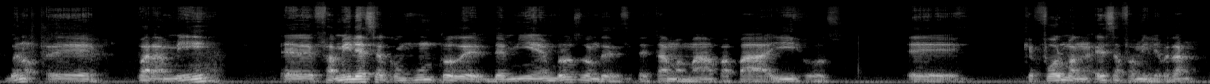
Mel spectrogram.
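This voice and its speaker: A deep-voiced man with a Cuban accent chats as a pastor on the radio, plain-spoken and relaxed. His voice sits in a roomy space with a faint hiss underneath. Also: slow. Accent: Cuban Spanish. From Cuba. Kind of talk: casual radio chat. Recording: roomy sound with faint background noise.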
